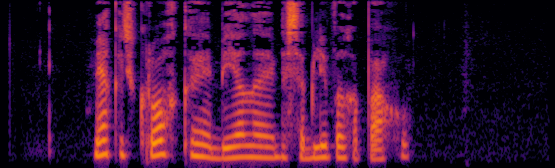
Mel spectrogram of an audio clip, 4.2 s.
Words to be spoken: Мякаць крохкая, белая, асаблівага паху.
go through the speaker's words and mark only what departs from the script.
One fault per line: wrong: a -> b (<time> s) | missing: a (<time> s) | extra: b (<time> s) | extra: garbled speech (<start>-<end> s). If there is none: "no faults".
no faults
